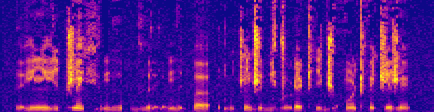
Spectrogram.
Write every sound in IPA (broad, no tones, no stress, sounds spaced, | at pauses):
ɾ ḛ j ĩ j i p ʒ ẽ fʲ ṵ m ɦ ɨ p bʱ ɨ ɾ ḛ ɾ o̰ m ð ḭ p ɐ | ɗ ṵ t͡ʃ ĩ d͡ʒ ɨ bʲ e ɡ l ṵ ɽ e ʈʰ i d͡ʒ o̰ h õ ʈʰ ẽ t͡ʃ e ʒ ẽ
